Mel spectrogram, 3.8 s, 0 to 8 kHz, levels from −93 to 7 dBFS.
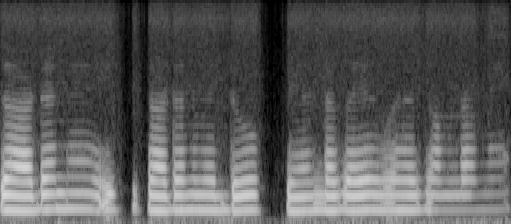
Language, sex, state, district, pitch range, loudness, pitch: Hindi, female, Jharkhand, Palamu, 195-200 Hz, -17 LUFS, 200 Hz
